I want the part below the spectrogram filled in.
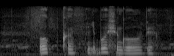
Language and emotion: Russian, neutral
